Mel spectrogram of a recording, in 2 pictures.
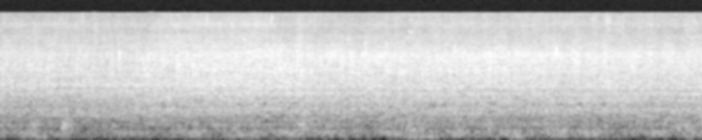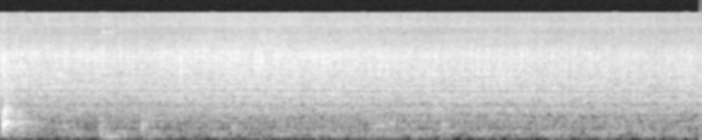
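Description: Onions, tomatoes and peas sizzling in oil in an iron kadhai: a steady frying hiss that grows a little louder about a second in as the potato pieces go into the pan, with one brief pitched blip about five seconds in.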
